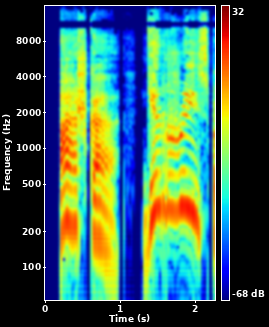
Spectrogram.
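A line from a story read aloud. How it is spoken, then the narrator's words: Shouting. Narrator (Russian): прокричал Дмитрий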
